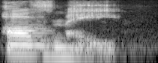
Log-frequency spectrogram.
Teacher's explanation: o of tem o F vai ter um som de V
